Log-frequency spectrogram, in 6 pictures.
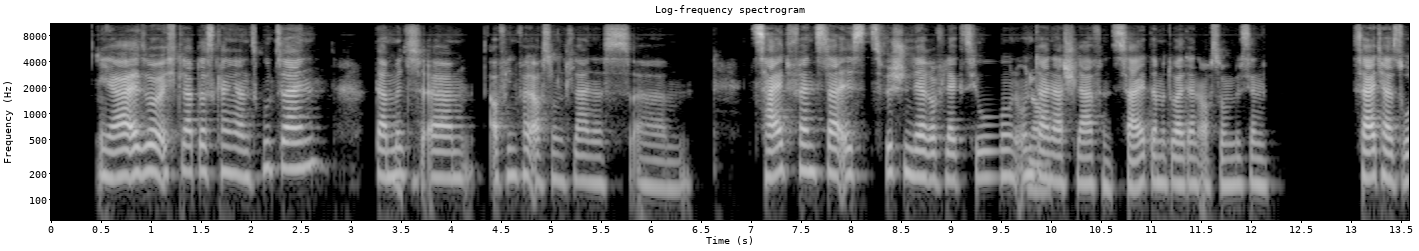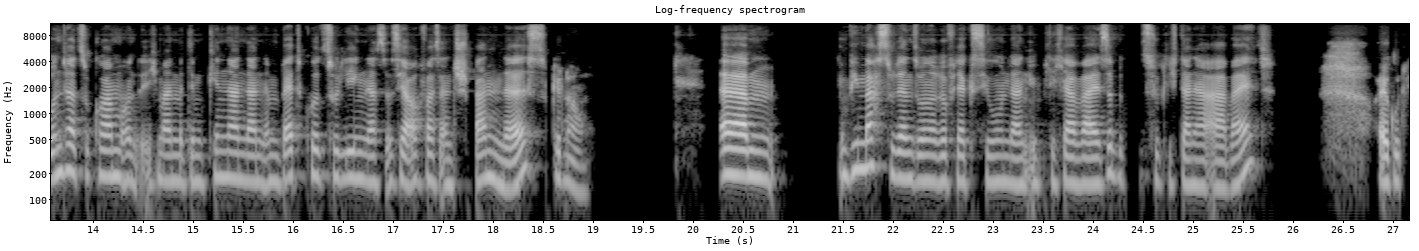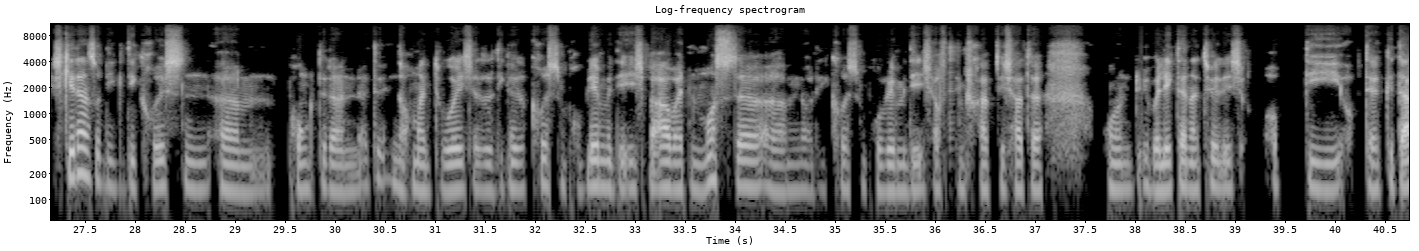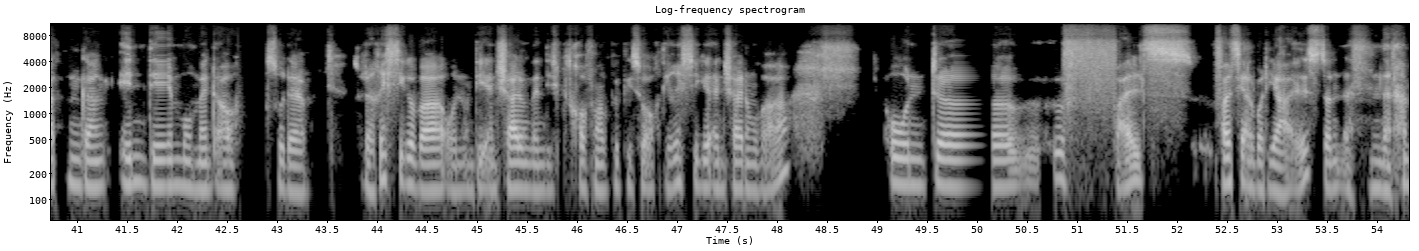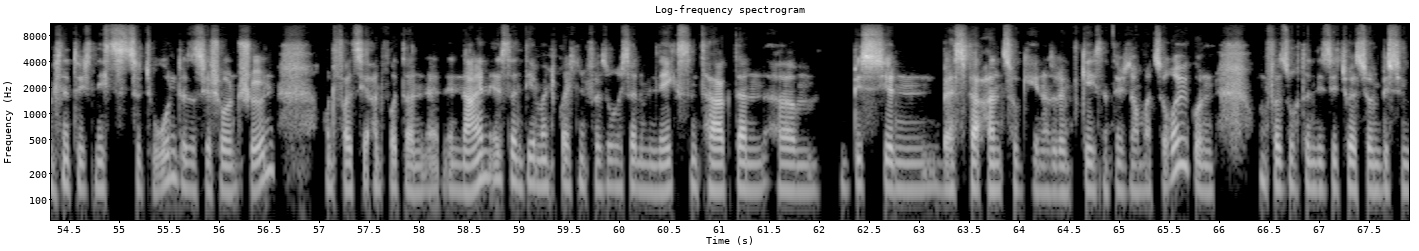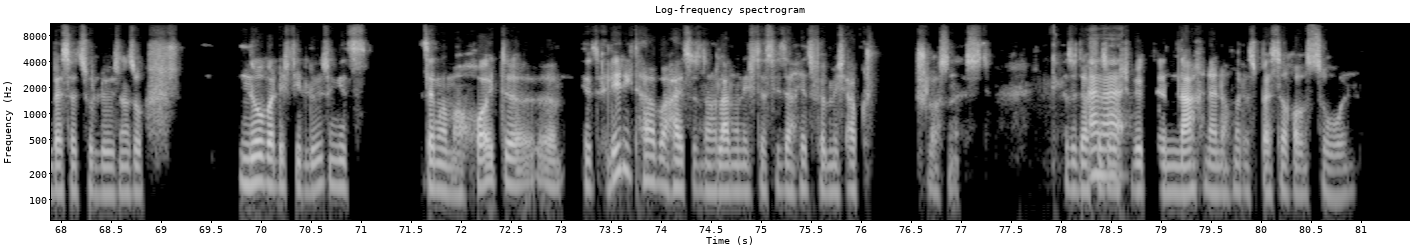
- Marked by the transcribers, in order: chuckle; laughing while speaking: "dann"
- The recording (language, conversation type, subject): German, advice, Wie kann ich abends besser zur Ruhe kommen?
